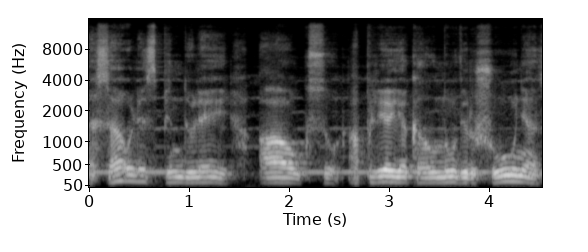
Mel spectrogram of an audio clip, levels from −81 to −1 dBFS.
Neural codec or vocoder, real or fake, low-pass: autoencoder, 48 kHz, 128 numbers a frame, DAC-VAE, trained on Japanese speech; fake; 14.4 kHz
